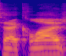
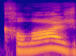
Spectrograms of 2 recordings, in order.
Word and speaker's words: Kolaj: of our regulars, in Collage magazine, which is a really wonderful publication, out of Montreal, international publication, but published in Canada, for Quarterly. the art of collage, Yeah. contemporary collage, and it's spelled Kolaj.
